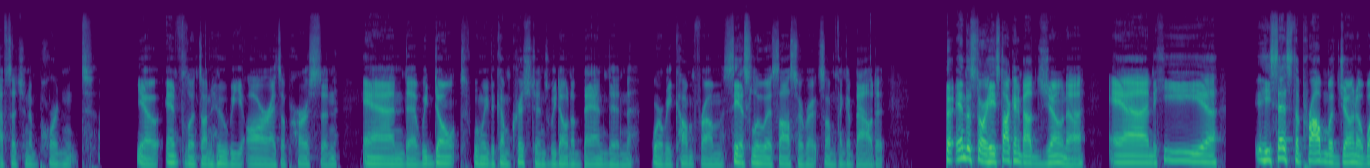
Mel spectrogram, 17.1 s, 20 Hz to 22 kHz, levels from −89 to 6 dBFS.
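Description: Nothing in the recording stood out as a technical fault on listening.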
